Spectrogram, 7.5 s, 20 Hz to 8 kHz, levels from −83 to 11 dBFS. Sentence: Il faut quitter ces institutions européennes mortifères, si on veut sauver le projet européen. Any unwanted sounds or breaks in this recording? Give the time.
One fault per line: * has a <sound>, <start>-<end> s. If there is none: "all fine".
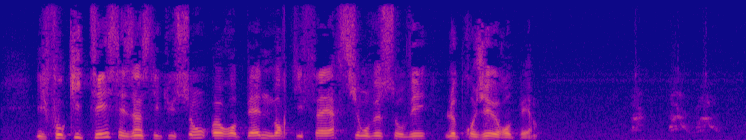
* has a bark, 6.2-7.3 s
